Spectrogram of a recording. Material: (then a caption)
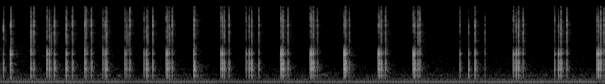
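Plastic. Long nails tap the hollow green plastic back of a hairbrush, making 26 short, bright, clicky taps in quick bursts and doubles, each dying away almost at once. A faint steady low hum runs underneath throughout.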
